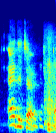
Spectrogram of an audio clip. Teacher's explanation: It's three syllables. So we have editor, and the first one is stressed.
